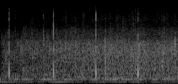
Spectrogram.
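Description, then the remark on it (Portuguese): A church audience applauds steadily to officially welcome new members, a dense wash of clapping with sharper accents landing at a regular beat, over a low electrical hum; no one speaks. “Receba esses irmãos da nossa igreja de maneira oficial com uma salva de palmas.”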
